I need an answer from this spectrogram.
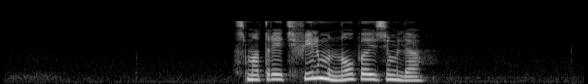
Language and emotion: Russian, neutral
